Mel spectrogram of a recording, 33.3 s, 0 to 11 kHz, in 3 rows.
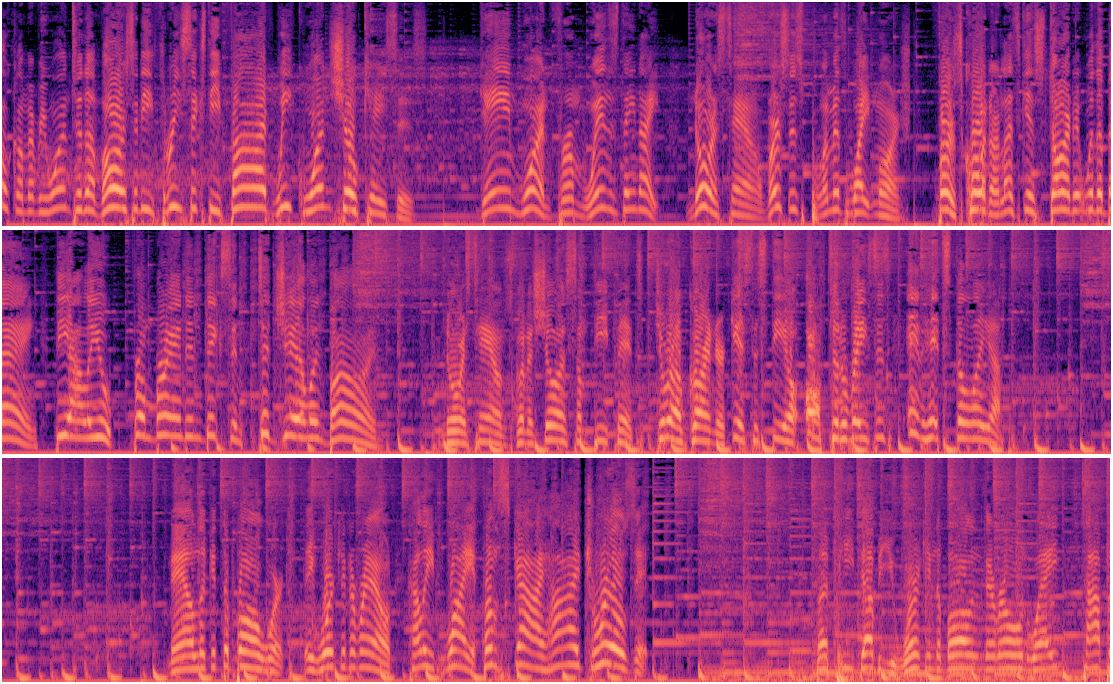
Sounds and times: Speech: 0.0 - 4.2, 4.8 - 14.9, 15.5 - 21.2, 23.8 - 28.7, 30.3 - 33.2
Music: 0.0 - 33.2.

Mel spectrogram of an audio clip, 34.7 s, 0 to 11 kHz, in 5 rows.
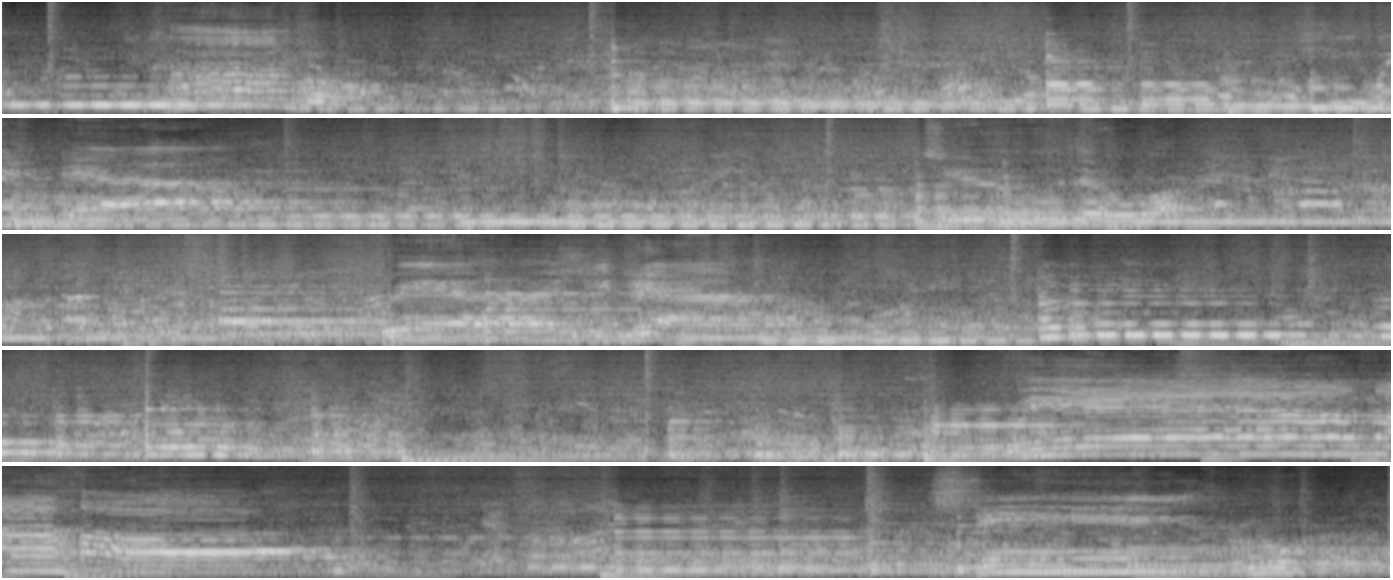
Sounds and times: Music: 0.0 - 34.7
Speech: 0.0 - 34.7.

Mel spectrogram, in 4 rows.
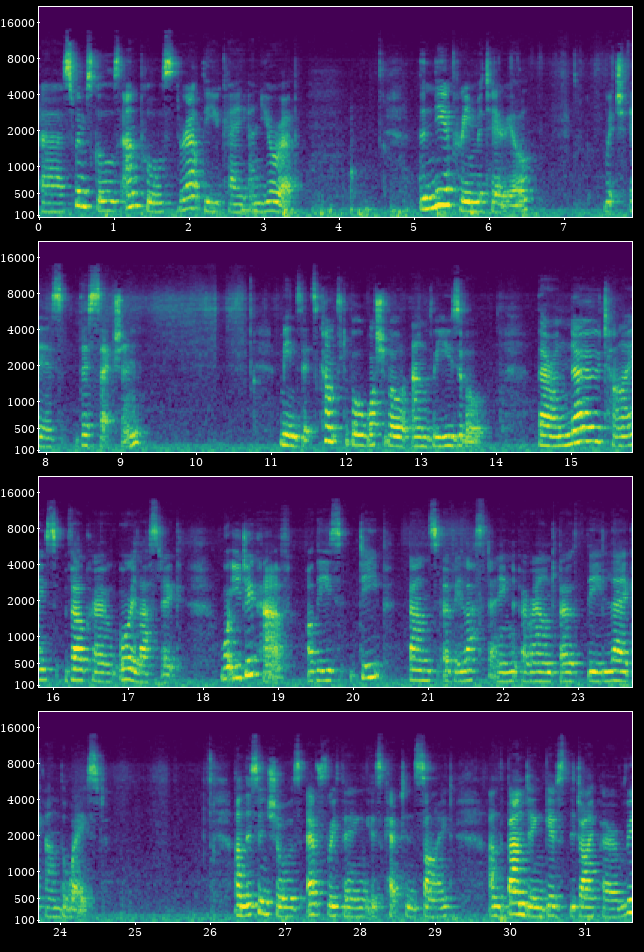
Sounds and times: Speech: 0.0 - 3.5, 5.1 - 6.6, 7.5 - 9.3, 11.1 - 13.9, 14.6 - 24.6, 26.3 - 31.6.

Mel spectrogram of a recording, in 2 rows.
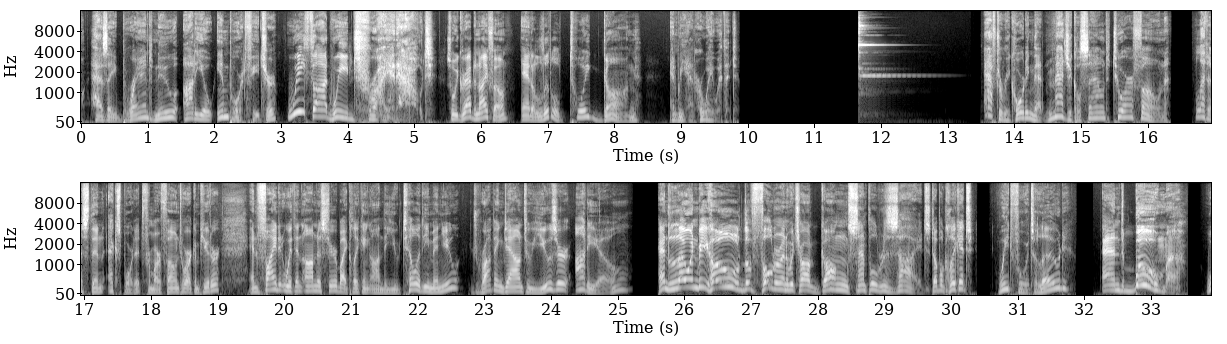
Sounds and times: Speech: 0.0 - 9.9, 13.5 - 33.9.

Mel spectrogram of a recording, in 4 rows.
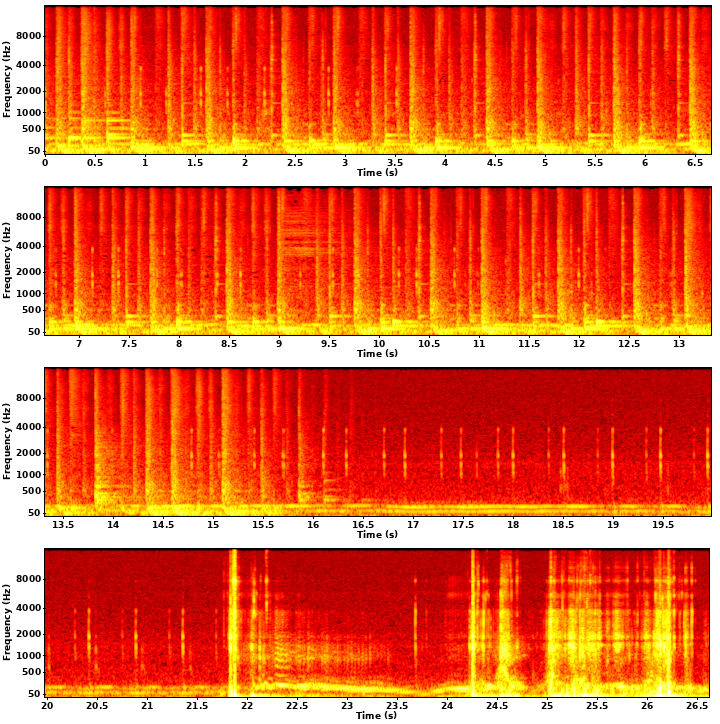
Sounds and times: Music: 0.0 - 21.7.

